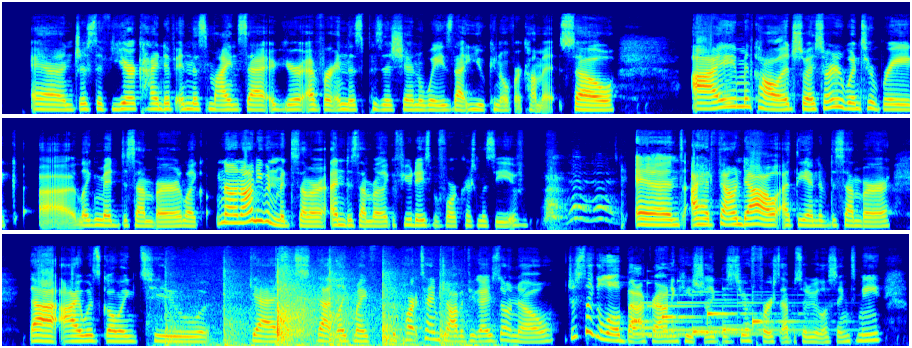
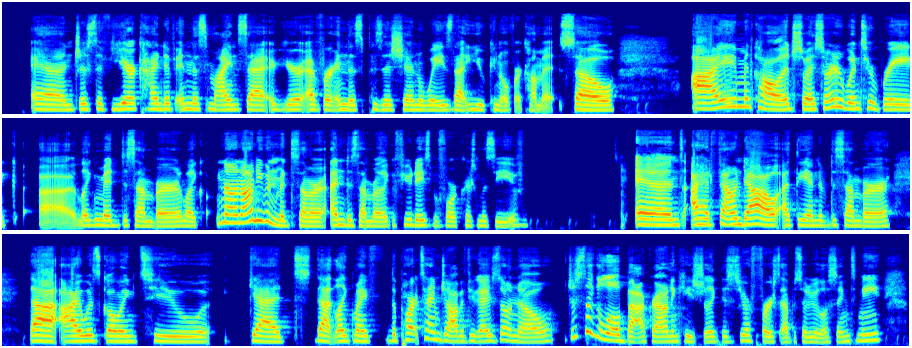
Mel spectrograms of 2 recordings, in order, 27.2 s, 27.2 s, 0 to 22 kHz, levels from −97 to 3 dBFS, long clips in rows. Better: second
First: dog barking; faint; at 15 s; peak 15 dB below the speech // footsteps; loud; from 20 to 23 s; peak 3 dB above the speech // phone ringing; noticeable; from 24 to 26 s; peak 1 dB below the speech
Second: none

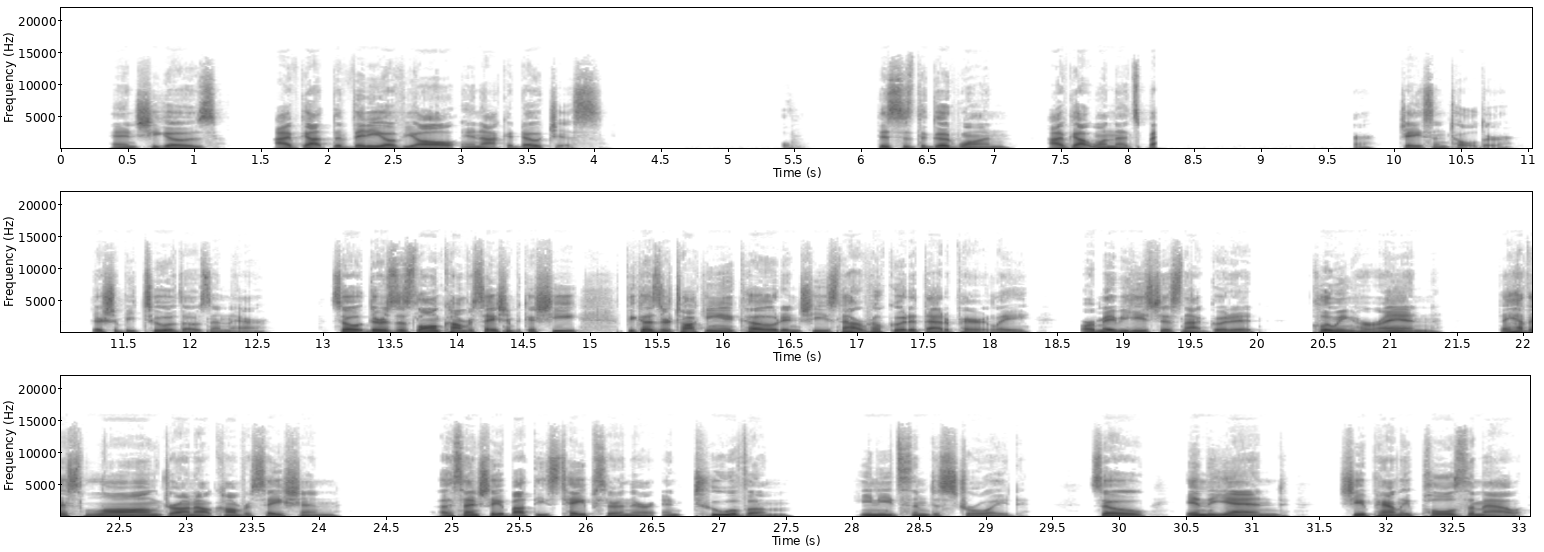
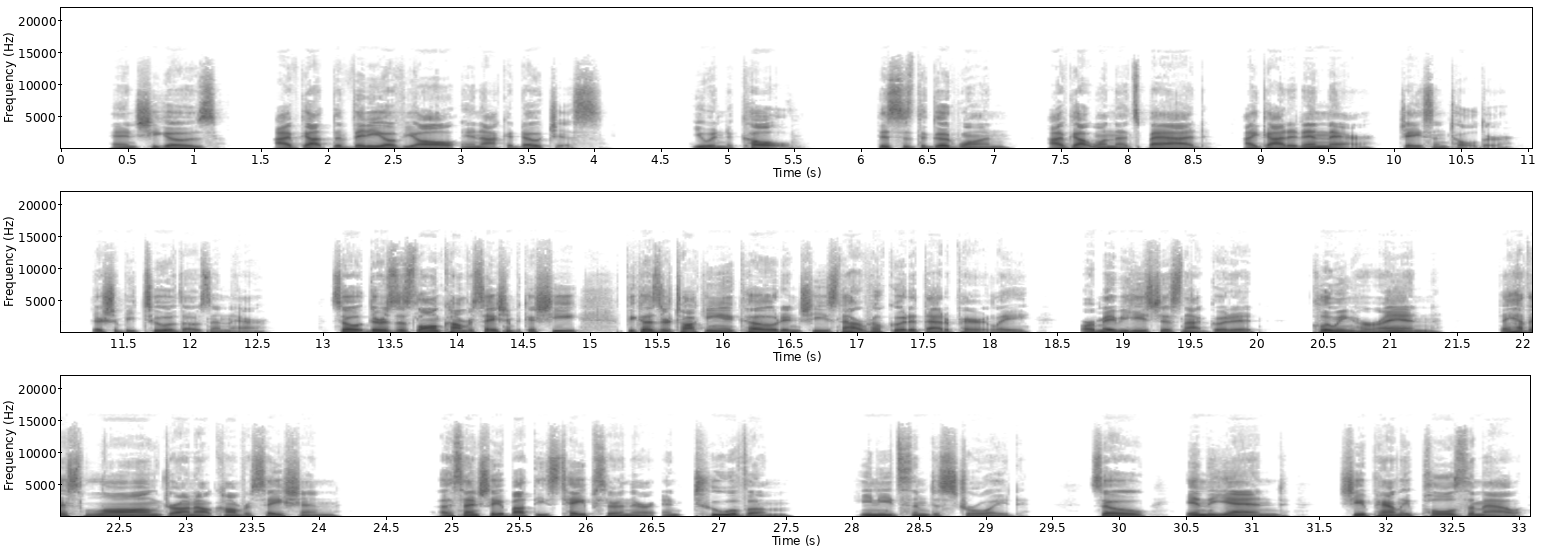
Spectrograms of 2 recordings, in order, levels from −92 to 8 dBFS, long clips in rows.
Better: second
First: audio cutting out; at 4.5 s for 0.5 s and at 8 s for 1.5 s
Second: none

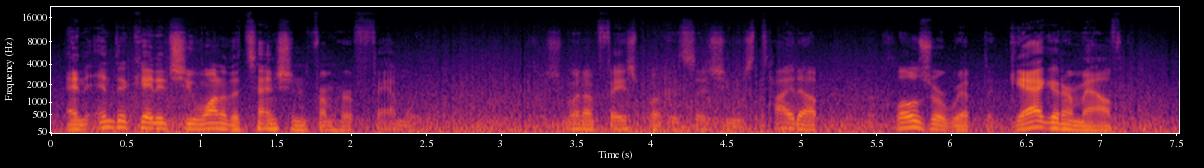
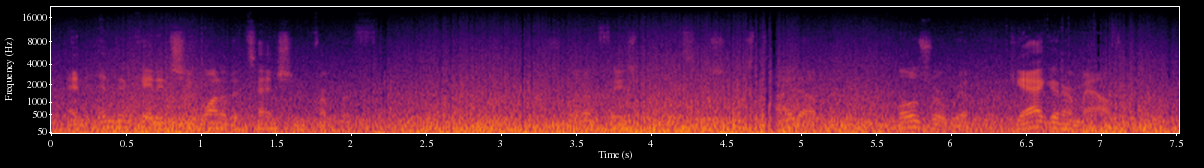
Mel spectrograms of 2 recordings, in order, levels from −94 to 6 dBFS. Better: first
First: wind noise on the microphone; occasional gusts; 15 dB below the speech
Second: wind noise on the microphone; heavy; as loud as the speech

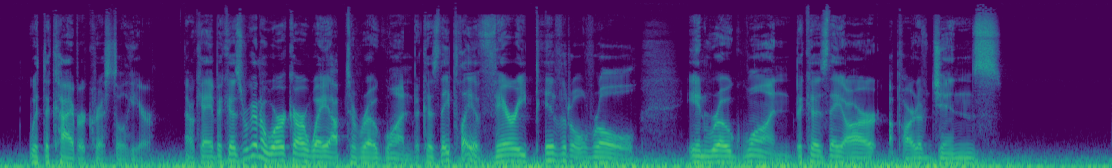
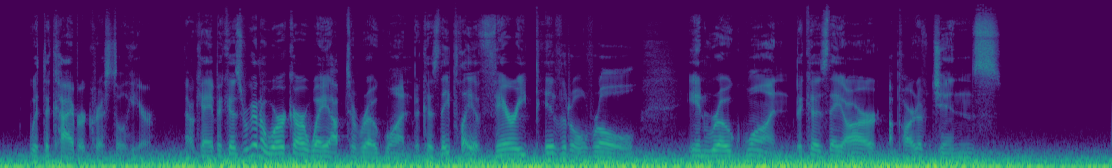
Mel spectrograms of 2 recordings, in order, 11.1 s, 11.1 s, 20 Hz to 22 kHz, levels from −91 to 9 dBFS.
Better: first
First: low rumble; faint; throughout; 20 dB below the speech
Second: low rumble; loud; throughout; 6 dB below the speech

